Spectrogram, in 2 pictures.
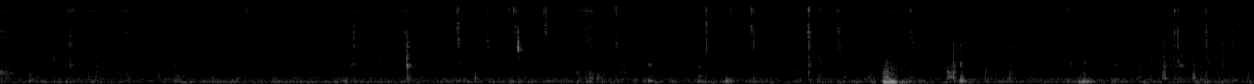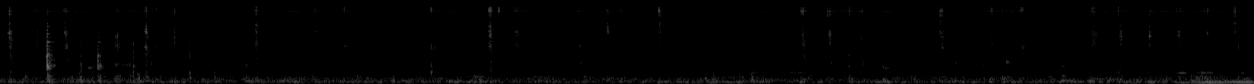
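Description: Close-up eating sounds: chewing and lip smacking on a raw vegetable salad eaten by hand, heard as a run of small irregular clicks and crunches. A single dull thump comes about nine seconds in.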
